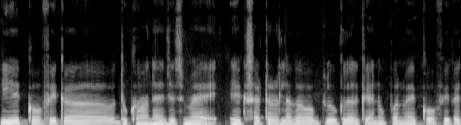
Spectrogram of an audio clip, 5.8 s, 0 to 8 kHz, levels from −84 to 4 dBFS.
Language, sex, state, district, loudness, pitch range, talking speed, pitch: Hindi, male, Chhattisgarh, Sukma, -13 LUFS, 125-135 Hz, 220 wpm, 130 Hz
